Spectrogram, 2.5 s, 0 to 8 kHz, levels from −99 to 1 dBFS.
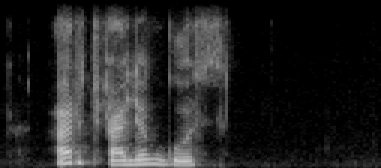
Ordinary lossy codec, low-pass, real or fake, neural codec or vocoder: Opus, 24 kbps; 7.2 kHz; real; none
